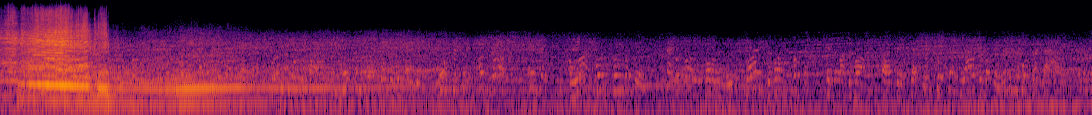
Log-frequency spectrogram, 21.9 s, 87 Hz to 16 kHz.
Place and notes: Silverstone Circuit, Towcester, UK - british motorcycle grand prix 2022 ... moto grand prix ......
british motorcycle grand prix 2022 ... moto grand prix qualifying one ... zoom h4n pro integral mics ... on mini tripod ...
England, United Kingdom, 6 August 2022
